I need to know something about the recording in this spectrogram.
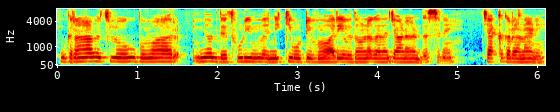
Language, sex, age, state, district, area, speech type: Dogri, female, 45-60, Jammu and Kashmir, Udhampur, rural, spontaneous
